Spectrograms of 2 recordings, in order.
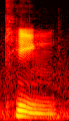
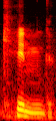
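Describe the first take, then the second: First: The word ends in one nasal ng sound. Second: A separate hard g is sounded at the end. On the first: The speaker calls it right. "You pronounce it King" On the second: The speaker calls it wrong. "You don't pronounce it King"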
